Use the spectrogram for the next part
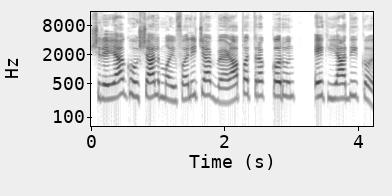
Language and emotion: Goan Konkani, neutral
